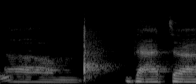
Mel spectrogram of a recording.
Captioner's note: Tim claps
